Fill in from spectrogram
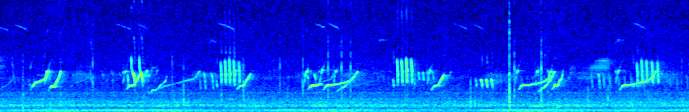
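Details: European greenfinch song: rising whistled notes, short rapid trills and twittering phrases repeated through the clip, over steady low background noise.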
